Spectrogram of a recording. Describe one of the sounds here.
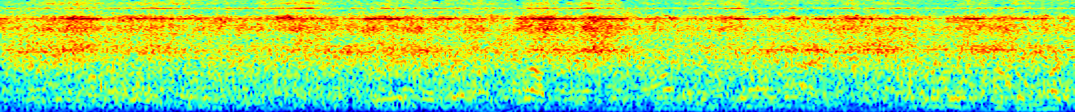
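Several men talk over each other close by, outdoors.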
